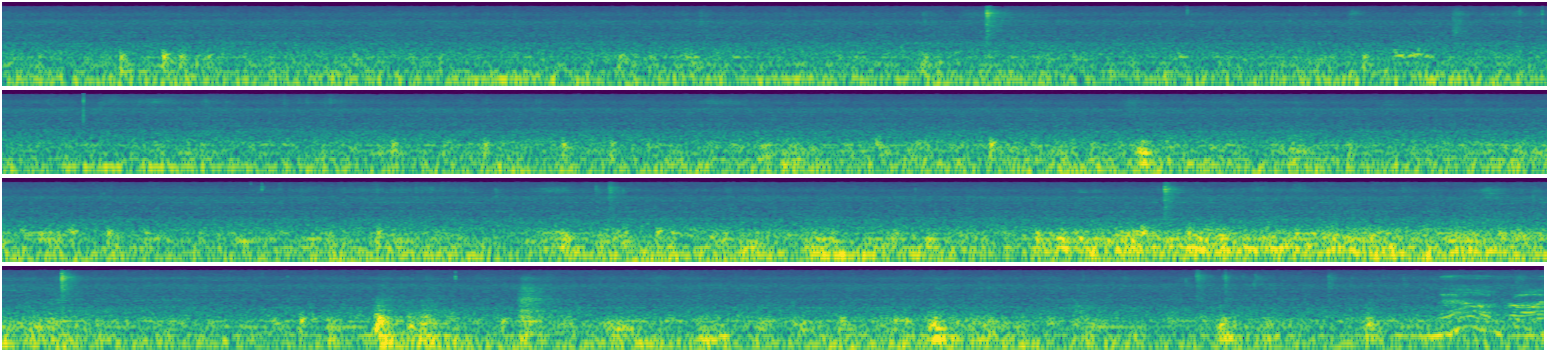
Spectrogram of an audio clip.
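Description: Alstom X'Trapolis electric suburban train running at speed, heard from inside the carriage as a steady low rumble and hum that grows louder about two-thirds of the way through, with a few sharp clicks.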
